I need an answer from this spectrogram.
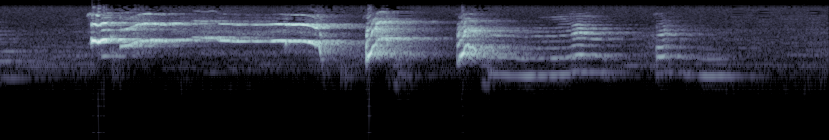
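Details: A pet dog howling like a wolf: long tonal cries with rich harmonics, the first sustained, then a series of shorter breaking wails that drop in pitch and fade, with quiet pauses between.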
